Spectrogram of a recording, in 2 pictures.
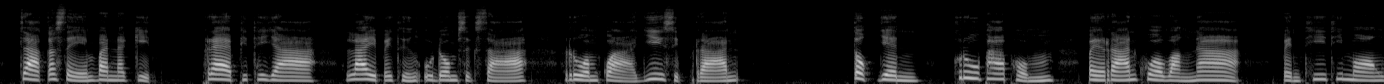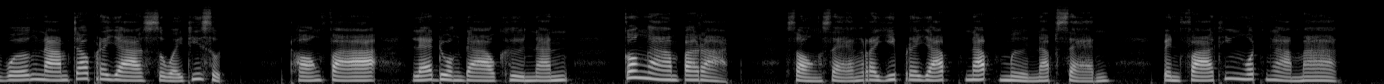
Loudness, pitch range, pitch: -25 LUFS, 180-215 Hz, 195 Hz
